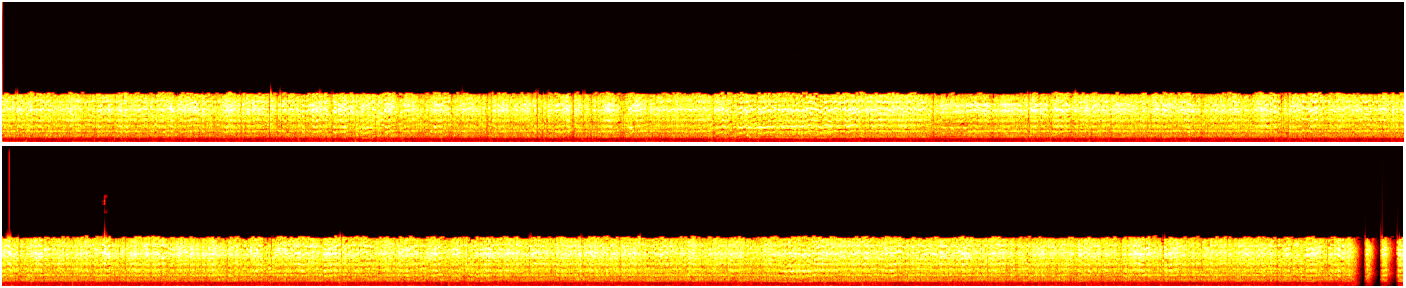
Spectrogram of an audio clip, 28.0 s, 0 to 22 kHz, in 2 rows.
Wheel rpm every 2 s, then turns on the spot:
230, 230, 230, 230, 220, 230, 240, 230, 230, 230, 230, 230, 230, 230.
none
